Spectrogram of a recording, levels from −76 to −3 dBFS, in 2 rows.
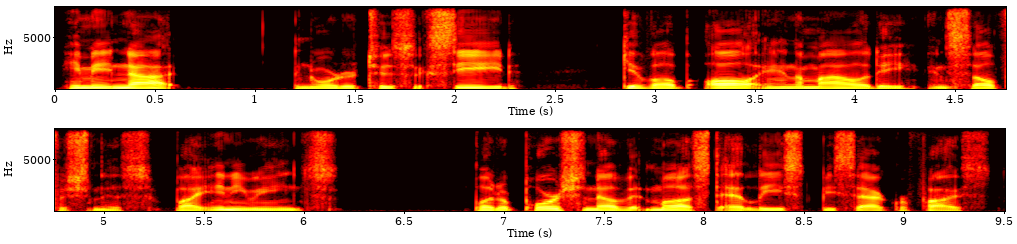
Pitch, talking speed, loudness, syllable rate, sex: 110 Hz, 165 wpm, -19 LUFS, 5.2 syllables/s, male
